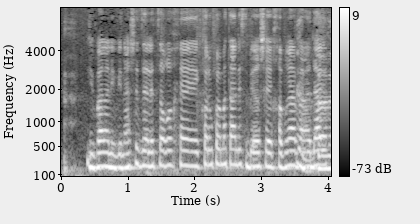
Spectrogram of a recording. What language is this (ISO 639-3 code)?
heb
